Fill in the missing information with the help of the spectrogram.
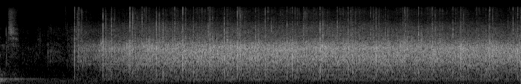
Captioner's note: audience clapping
